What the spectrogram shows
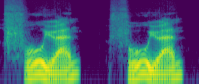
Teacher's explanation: So for 服 务, the FUWU, that's the W and U sounds the same. So the tone will be up and down and then to raise again.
